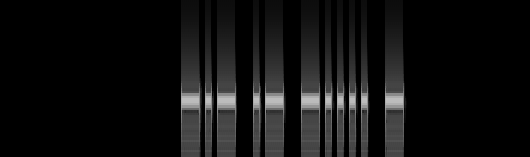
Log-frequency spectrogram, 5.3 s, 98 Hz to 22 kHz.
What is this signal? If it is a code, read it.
Morse code, heard as a keyed tone, about 20 wpm, 700 Hz. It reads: KA6T
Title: USA Call Signs - 4 Characters - Repeated 2x - 20wpm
